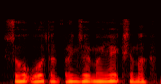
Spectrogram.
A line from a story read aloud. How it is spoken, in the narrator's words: mumbled Fishlegs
